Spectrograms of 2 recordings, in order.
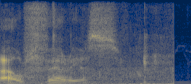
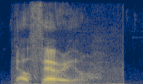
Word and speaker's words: Alfariel: If you kill Alfarius... Actually, I think I just got the name wrong. Alfariel.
